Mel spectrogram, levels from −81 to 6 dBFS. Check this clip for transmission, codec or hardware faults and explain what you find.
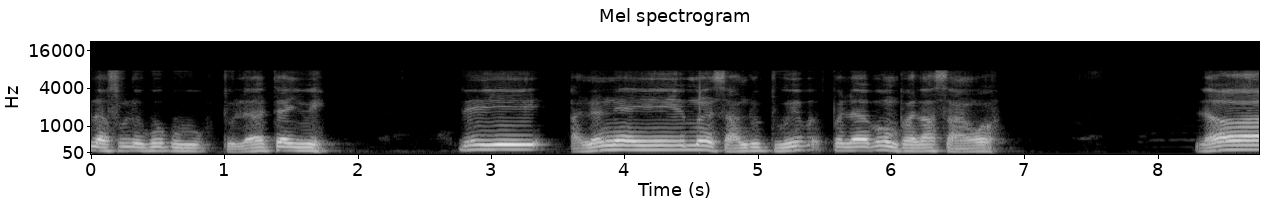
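No faults detected in transmission.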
